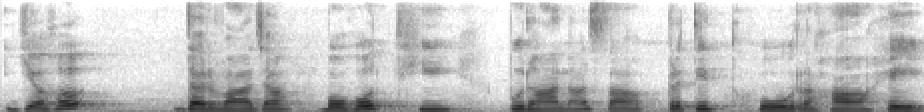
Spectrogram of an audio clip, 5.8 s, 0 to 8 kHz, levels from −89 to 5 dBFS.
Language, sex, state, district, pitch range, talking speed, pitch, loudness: Hindi, female, Madhya Pradesh, Dhar, 200-235 Hz, 105 wpm, 215 Hz, -18 LUFS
